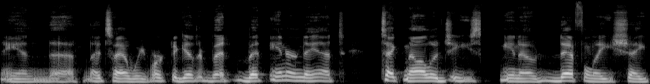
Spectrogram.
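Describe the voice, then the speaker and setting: At a moderate pace, a man talks in a fairly high pitch with ordinary pitch variation, the sound dry and close with no echo. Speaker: livestock auctioneer. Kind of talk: interview answer. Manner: hesitant, casual.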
